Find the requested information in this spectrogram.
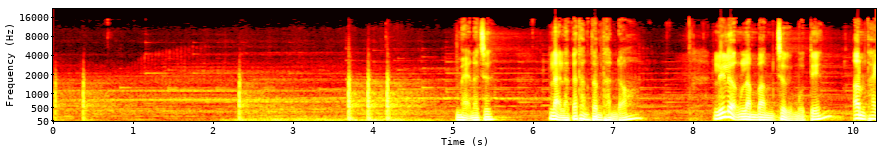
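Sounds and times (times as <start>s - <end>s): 
knocking on a hospital room door: 3.6s - 4.5s
speech: 5.1s - 5.6s, 6.2s - 7.4s, 8.2s - 10.2s.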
